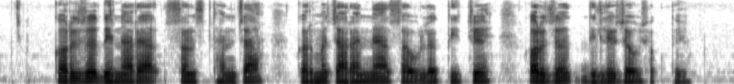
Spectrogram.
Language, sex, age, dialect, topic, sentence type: Marathi, male, 18-24, Varhadi, banking, statement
